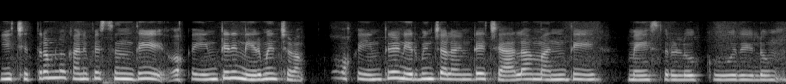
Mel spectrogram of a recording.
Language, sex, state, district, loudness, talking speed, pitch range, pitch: Telugu, female, Andhra Pradesh, Visakhapatnam, -16 LUFS, 105 wpm, 220-255 Hz, 240 Hz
